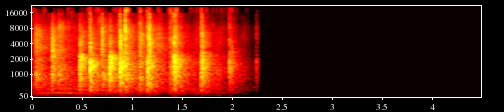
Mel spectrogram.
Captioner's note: light audience applause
